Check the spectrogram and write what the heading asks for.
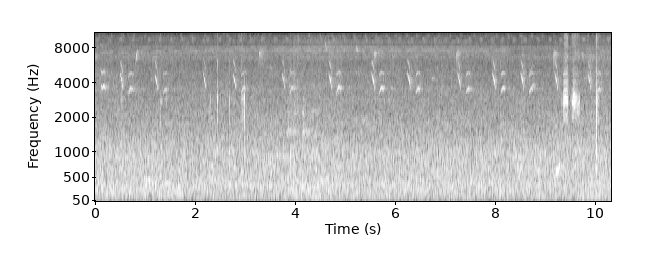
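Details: Goldfinches in a backyard: short, high chirping notes repeated in loose runs throughout, over a steady hiss of background noise, with a brief louder burst of sound near the end.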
